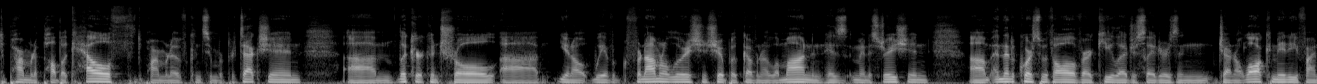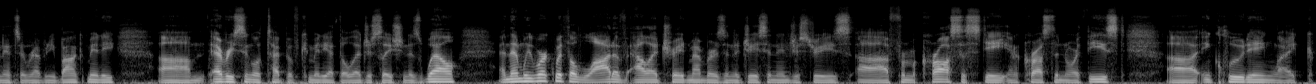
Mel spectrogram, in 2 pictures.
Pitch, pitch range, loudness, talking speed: 100 Hz, 95-110 Hz, -25 LUFS, 190 wpm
